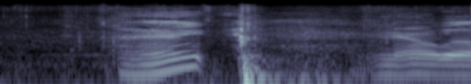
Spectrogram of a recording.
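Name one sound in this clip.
A compartment latch clicks open.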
